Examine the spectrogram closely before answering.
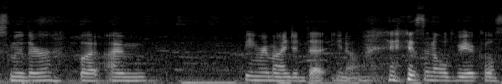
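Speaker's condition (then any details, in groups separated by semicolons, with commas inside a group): No condition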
